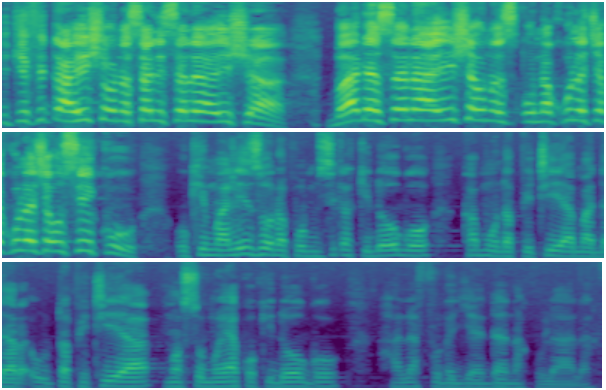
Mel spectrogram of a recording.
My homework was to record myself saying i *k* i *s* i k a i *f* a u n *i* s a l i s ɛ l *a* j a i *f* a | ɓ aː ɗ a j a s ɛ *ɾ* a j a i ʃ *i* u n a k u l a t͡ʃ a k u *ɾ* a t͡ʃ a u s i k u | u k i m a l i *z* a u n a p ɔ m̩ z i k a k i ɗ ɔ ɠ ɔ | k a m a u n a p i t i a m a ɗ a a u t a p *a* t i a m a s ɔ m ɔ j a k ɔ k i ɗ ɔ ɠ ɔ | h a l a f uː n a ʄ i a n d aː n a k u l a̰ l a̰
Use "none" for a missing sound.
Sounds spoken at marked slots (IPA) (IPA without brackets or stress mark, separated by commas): k, f, ʃ, a, a, ʃ, l, a, l, z, i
